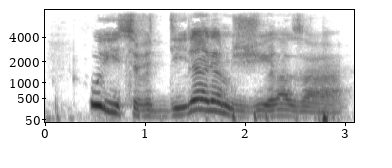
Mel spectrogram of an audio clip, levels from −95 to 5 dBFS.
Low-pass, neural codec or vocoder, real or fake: 7.2 kHz; none; real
